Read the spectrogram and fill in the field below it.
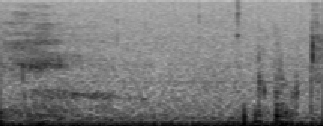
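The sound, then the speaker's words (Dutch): Quiet mouth sounds of someone taking a small sip of water, a few soft wet clicks and a swallow near the end over a low background hum, with no talking. “Even een slokje water.”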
